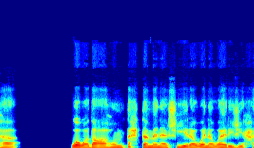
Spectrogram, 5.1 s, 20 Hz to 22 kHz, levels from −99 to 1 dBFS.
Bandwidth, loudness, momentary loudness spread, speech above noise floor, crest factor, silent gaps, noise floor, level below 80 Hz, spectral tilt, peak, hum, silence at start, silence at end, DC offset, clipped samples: 7.8 kHz; -20 LUFS; 8 LU; over 71 dB; 20 dB; 0.44-1.40 s; under -90 dBFS; -72 dBFS; -6.5 dB/octave; -2 dBFS; none; 0 s; 0 s; under 0.1%; under 0.1%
